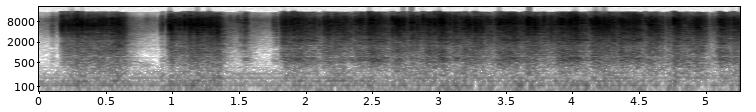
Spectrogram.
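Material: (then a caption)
Straw. Long nails scratch the woven side of a medium, hollow woven straw bag held up by the face. The result is a dry, bright, crackly rasp: a few short bursts with brief pauses, then steady continuous scratching with no low end.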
